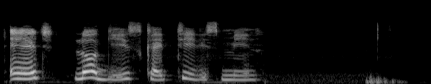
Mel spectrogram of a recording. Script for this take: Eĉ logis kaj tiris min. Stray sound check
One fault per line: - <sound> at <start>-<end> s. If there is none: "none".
none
